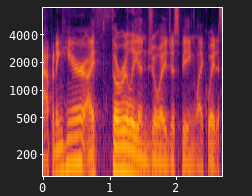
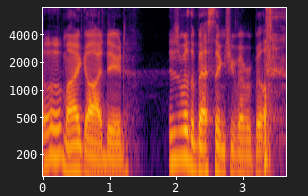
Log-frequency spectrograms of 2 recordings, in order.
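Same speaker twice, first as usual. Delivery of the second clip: crying with laughter; 3 semitones higher than usual. Speaker reacting to something another person built, crying with laughter. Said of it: "I'm literally crying right now".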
